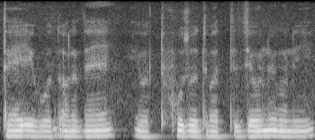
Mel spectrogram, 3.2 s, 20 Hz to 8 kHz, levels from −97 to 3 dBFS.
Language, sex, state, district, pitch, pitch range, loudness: Chakma, male, Tripura, Dhalai, 110 Hz, 110-115 Hz, -15 LUFS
